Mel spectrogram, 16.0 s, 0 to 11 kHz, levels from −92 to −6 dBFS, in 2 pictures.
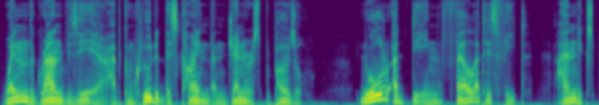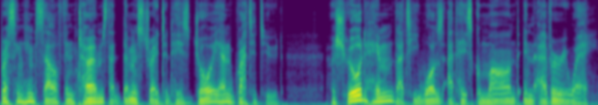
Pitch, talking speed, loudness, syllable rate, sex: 95 Hz, 150 wpm, -22 LUFS, 4.3 syllables/s, male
